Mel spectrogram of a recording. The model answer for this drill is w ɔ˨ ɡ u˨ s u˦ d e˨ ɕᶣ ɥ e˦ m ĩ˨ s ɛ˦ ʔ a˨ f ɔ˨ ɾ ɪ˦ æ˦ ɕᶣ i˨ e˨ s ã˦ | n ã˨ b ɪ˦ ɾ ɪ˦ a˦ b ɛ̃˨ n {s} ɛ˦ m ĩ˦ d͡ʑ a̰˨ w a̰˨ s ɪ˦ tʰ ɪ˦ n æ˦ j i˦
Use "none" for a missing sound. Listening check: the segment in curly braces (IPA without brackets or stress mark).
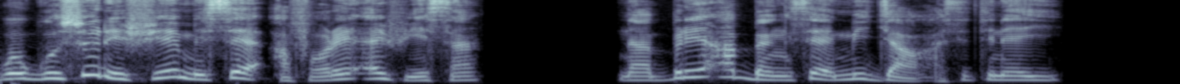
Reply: s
